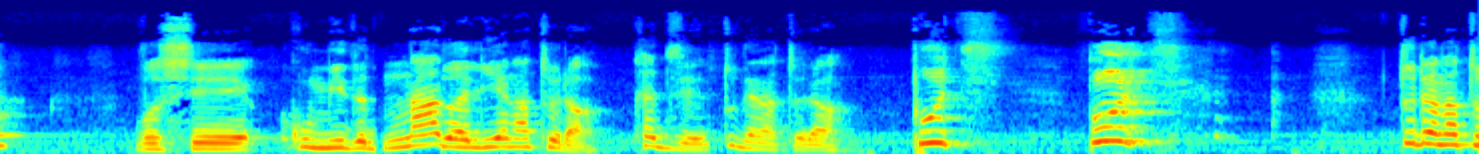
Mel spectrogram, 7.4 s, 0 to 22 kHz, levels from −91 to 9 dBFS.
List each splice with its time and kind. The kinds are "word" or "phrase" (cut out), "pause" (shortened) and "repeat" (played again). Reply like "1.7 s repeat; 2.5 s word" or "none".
1.4 s word; 1.9 s word; 2.2 s word; 3.1 s pause; 3.5 s phrase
